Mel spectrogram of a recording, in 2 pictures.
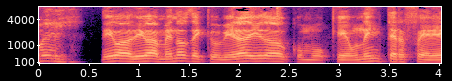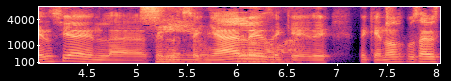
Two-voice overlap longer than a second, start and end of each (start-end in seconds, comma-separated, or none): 5.0-6.6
